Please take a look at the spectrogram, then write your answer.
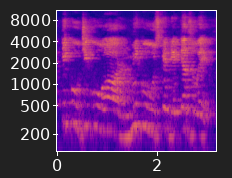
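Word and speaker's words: debtor: चिकू और मिकू उसके डेटर्स हुए ये डेबिटर नहीं बोलगा बी साइलेंट है बी साइलेंट है डेबिटर नहीं बोलगा स्पेलिंग देख डी बी टी आर एस डेटर बोलने का डेटर ये तीन उसके डेटर्स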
